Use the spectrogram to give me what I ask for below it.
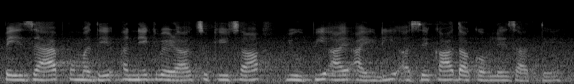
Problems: background sounds at intervals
